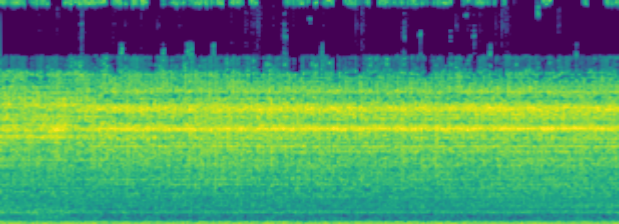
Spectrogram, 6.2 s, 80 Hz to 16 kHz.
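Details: 23-year-old Carrier gas furnace, after the burner ribbon found pushed about half an inch off the igniter was bent back so gas reaches it: burners light with a low steady rumble and even blower hum, no popping or surging; clean ignition.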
